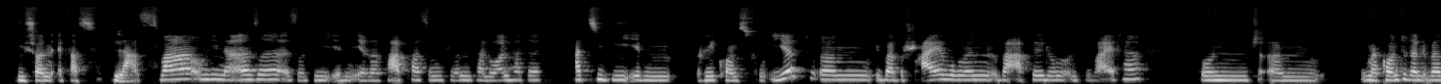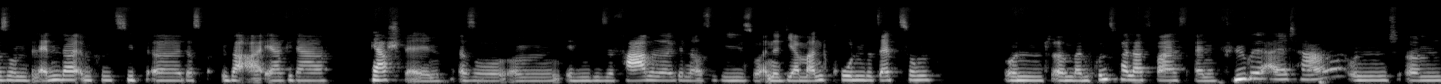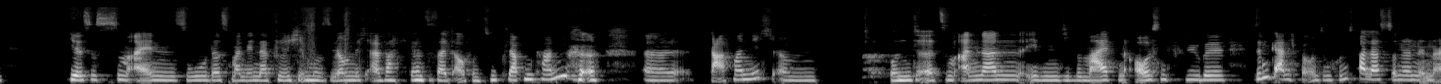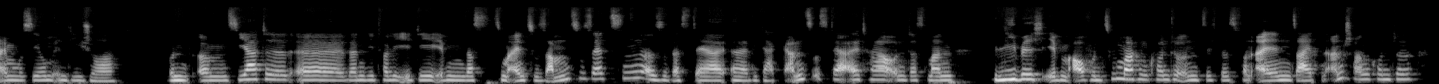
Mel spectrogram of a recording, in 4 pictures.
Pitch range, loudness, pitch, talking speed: 185-215 Hz, -20 LUFS, 195 Hz, 160 wpm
